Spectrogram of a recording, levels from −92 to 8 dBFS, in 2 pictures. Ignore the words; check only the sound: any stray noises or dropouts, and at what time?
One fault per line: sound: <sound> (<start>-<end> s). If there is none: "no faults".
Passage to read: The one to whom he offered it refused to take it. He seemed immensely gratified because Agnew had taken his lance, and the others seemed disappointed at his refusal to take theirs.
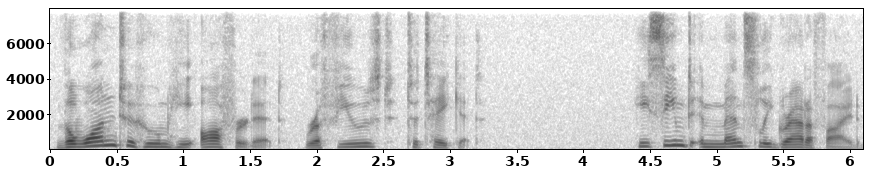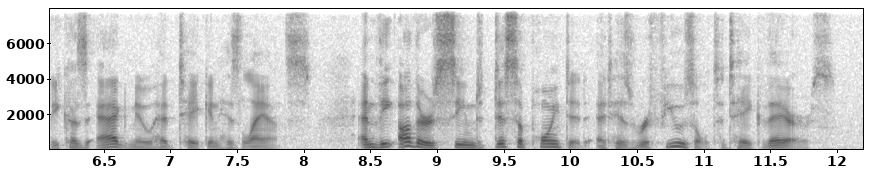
no faults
